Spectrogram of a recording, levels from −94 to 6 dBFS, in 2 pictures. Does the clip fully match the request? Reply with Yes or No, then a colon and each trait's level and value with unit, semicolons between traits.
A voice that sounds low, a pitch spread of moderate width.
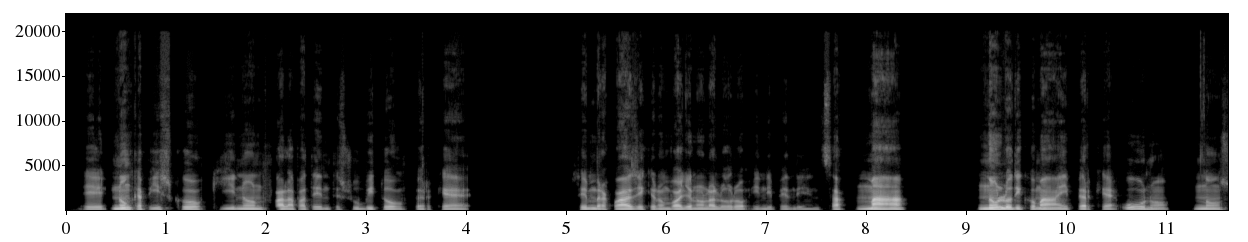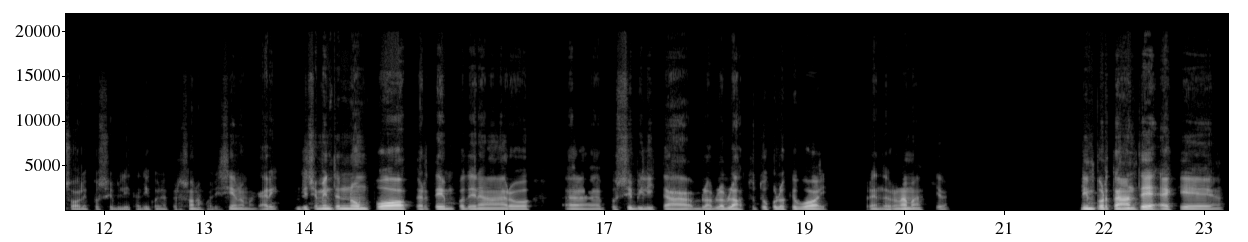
No: low, 100 Hz; narrow, 2.2 semitones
